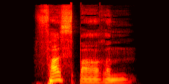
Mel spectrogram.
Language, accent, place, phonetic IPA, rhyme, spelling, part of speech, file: German, Germany, Berlin, [ˈfasbaːʁəm], -asbaːʁəm, fassbarem, adjective, De-fassbarem.ogg
- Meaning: strong dative masculine/neuter singular of fassbar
